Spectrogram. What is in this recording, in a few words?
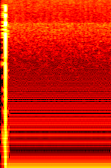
call recording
